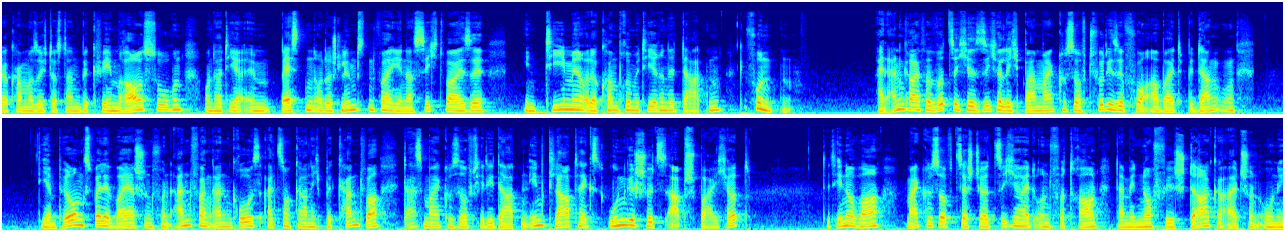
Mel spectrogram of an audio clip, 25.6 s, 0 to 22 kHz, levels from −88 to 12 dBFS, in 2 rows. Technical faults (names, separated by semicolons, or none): dropped samples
